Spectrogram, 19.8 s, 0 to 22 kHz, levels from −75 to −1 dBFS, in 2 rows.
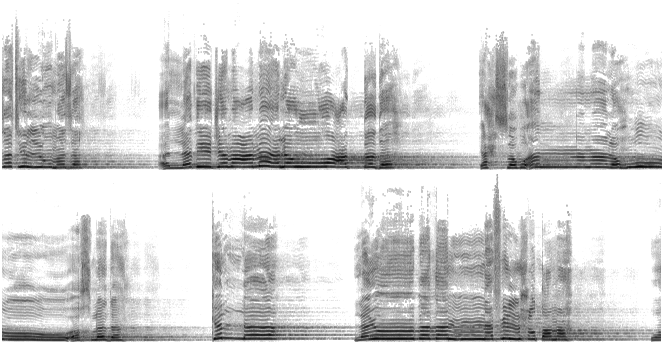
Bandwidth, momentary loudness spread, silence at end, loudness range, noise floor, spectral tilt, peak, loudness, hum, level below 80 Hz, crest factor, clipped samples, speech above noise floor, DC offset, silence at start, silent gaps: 19 kHz; 19 LU; 0 s; 7 LU; -45 dBFS; 0.5 dB/octave; 0 dBFS; -12 LUFS; none; -74 dBFS; 14 dB; under 0.1%; 34 dB; under 0.1%; 0 s; none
